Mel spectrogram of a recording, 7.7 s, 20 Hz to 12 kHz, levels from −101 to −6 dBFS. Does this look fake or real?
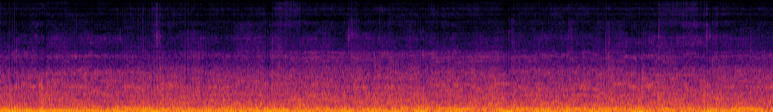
fake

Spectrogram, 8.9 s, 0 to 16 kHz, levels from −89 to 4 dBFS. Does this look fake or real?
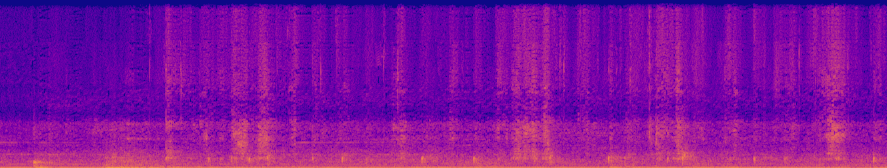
real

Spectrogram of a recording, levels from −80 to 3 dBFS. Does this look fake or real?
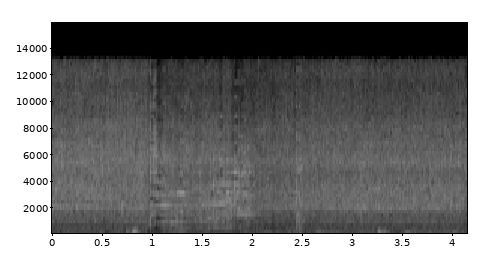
real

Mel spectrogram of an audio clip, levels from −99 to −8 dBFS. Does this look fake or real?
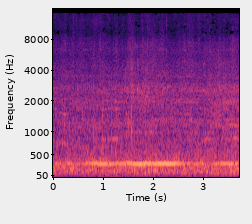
fake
